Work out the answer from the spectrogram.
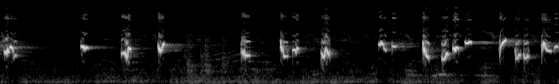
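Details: Sooty-headed bulbul (trucuk) in the 'ropel panjang' long-trill song style, used to prompt kept birds to sing: scattered bubbly, slurred notes, some falling, with short gaps and a quicker cluster of phrases near the end.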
